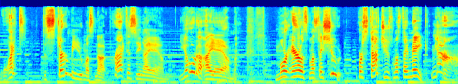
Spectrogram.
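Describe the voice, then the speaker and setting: In a put-on character voice, the speaker shouts in a strained way at a fairly slow pace, with clear music in the background. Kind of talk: comic overacting. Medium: game stream.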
